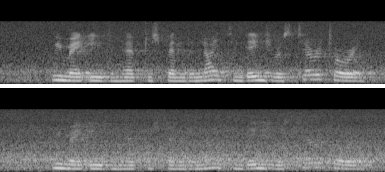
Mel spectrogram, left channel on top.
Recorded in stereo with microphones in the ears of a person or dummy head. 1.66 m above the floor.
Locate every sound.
0.5 s a woman speaking: 50° left (ahead or behind), 1.8 m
